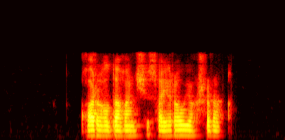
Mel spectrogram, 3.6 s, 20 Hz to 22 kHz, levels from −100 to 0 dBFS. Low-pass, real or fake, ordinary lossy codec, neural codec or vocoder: 5.4 kHz; real; AAC, 48 kbps; none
